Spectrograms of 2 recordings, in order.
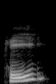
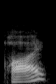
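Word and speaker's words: π: And the P, which you probably call pi, but in Greek we call it P.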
